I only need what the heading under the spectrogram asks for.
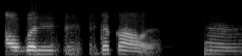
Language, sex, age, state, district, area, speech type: Manipuri, female, 60+, Manipur, Kangpokpi, urban, conversation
